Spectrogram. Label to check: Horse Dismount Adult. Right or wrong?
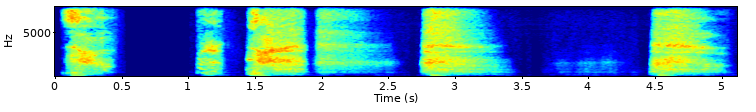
Right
